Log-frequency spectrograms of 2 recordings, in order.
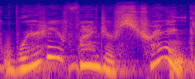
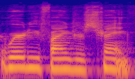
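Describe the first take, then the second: First: It is asked in an amazed, admiring tone. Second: It is asked as a plain, neutral question. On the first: The asker marvels at how great the person is. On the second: The asker simply wants to know the source.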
